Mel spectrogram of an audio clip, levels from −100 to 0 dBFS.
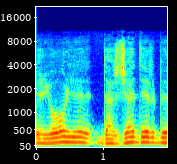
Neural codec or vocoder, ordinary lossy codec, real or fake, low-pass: codec, 24 kHz, 0.9 kbps, WavTokenizer, medium speech release version 1; AAC, 96 kbps; fake; 10.8 kHz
